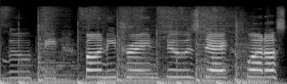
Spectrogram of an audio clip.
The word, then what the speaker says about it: Luffy: The One Reborn, Sad Daddy, Cats 2019, it's pronounced Luffy, Bunny Train, Newsday, what else do I have to say?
